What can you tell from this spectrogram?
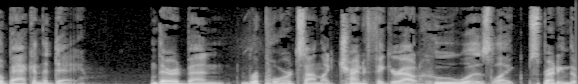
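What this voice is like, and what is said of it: Usual voice. Nothing is said of it.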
